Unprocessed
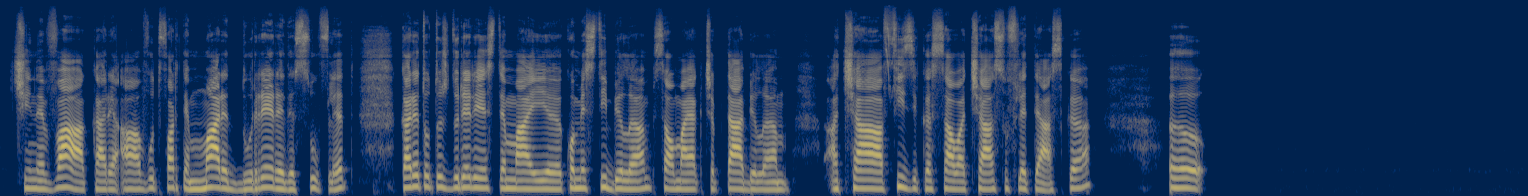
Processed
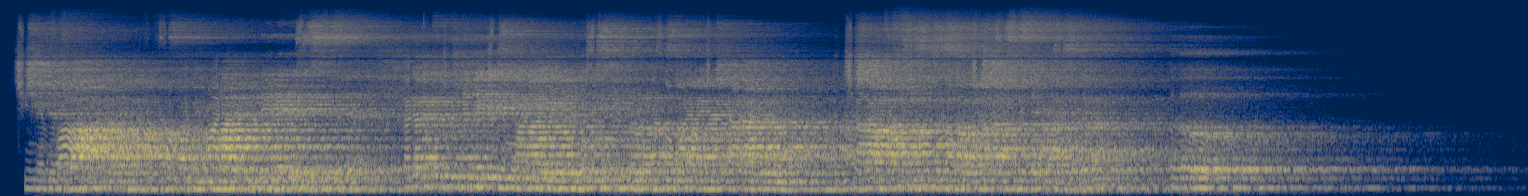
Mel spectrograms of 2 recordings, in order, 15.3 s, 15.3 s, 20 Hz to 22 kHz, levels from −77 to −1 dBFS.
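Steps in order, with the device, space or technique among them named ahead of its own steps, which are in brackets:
cathedral (convolution reverb RT60 4.3 s, pre-delay 85 ms, DRR −10 dB)
level −8 dB

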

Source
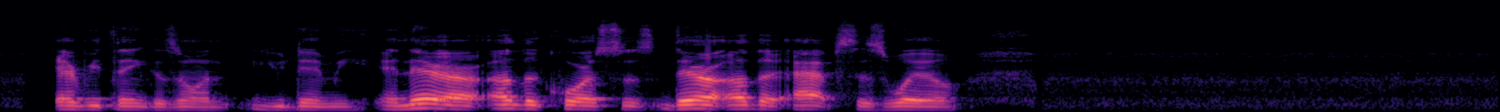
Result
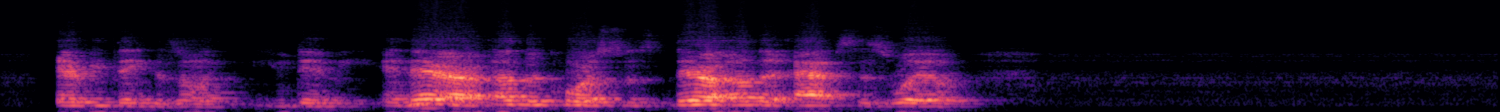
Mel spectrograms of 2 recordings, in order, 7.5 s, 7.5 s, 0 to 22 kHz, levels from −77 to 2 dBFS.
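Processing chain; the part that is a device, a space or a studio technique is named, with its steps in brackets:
high-pass filter 61 Hz 24 dB per octave
phone line with mismatched companding (band-pass filter 380–3,400 Hz; mu-law and A-law mismatch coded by A)
parametric band 2,000 Hz +4.5 dB 1.9 octaves
rectangular room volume 290 cubic metres, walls furnished, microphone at 2.9 metres
level +3 dB

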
